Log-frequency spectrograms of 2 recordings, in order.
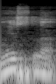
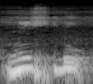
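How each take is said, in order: First: The word ends with an 'a' vowel. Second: The word ends with a 'u' vowel. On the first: The speaker calls it wrong. "Harusnya bukan misla" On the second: The speaker calls it right.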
